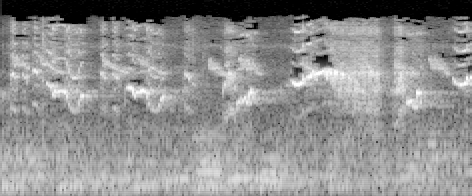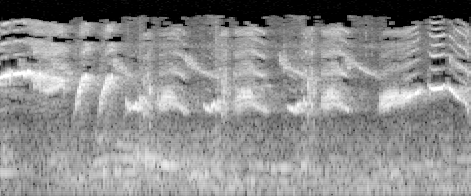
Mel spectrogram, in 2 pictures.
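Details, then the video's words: Chinese hwamei, a tame cage bird with a strong, steady song, pours out a dense stream of high whistles, slurred sweeps and quick trills. The phrases are varied and almost unbroken. "Chim họa mi thuần hót tốt"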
